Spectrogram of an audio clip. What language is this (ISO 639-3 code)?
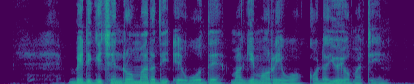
luo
